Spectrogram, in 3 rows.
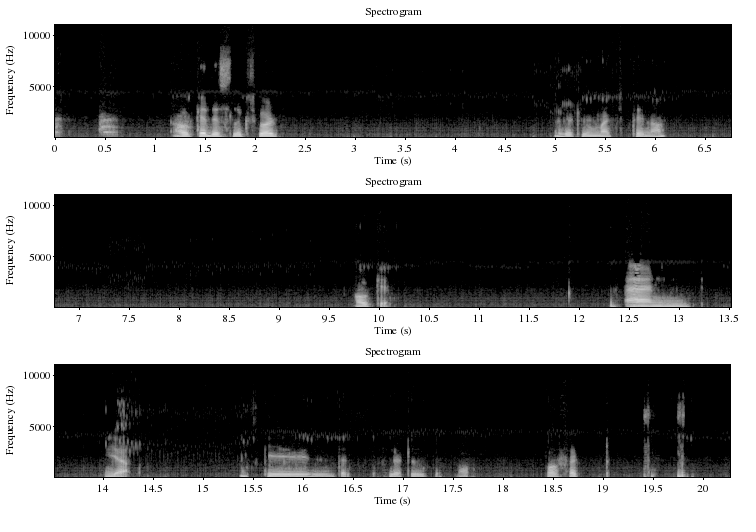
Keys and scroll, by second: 6.0 s, 7.5 x, 15.2 s.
